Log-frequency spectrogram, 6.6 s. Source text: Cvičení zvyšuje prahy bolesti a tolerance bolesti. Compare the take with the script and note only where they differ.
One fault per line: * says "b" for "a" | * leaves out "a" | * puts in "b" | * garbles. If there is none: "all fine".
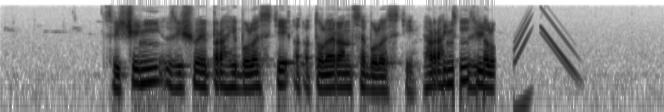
* puts in "a"
* garbles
